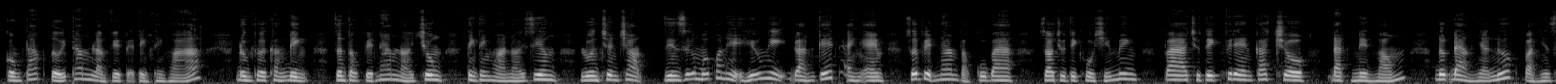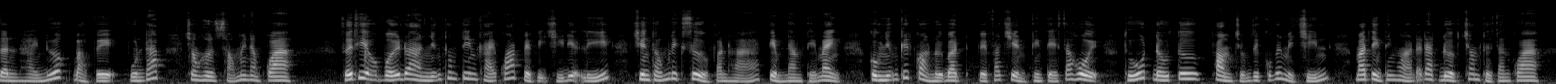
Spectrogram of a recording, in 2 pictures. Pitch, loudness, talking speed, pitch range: 195 Hz, -25 LUFS, 255 wpm, 170-230 Hz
